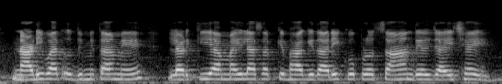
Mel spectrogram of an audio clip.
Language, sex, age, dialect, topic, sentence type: Magahi, female, 25-30, Western, banking, statement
